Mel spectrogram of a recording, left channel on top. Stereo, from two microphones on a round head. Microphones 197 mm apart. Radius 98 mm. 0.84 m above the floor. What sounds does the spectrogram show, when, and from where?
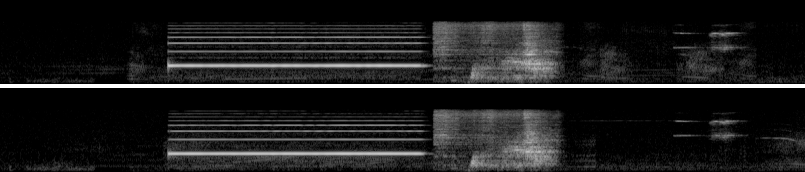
1.7 s a violin: 40° left (ahead or behind), 0.7 m
4.3 s a toilet flushing: 40° left (ahead or behind), 1.7 m
6.7 s a squeak: 25° left (ahead or behind), 1.2 m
